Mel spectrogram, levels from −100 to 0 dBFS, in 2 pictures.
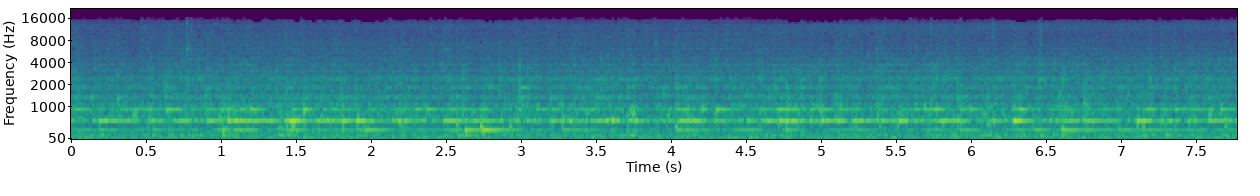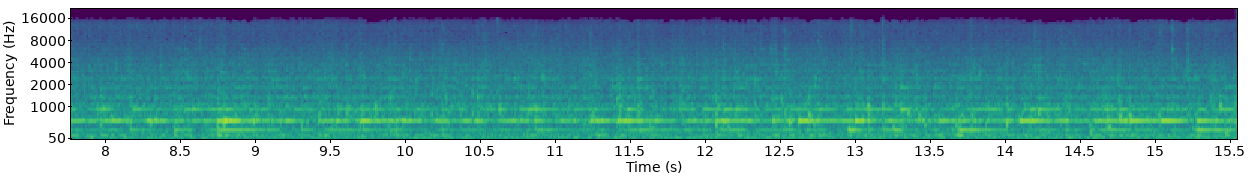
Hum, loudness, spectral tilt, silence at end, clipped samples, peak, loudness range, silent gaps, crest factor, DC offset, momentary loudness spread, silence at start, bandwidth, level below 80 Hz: none; -26 LUFS; -6 dB/octave; 0 s; under 0.1%; -6 dBFS; 2 LU; none; 18 dB; under 0.1%; 6 LU; 0 s; 15.5 kHz; -44 dBFS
